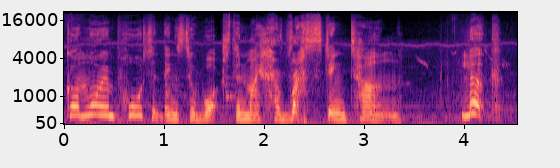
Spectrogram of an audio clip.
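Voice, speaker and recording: An actress playing a wary, blunt horned tiefling scout in a video game, speaking with streetwise urgency. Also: female voice, medium pitch, very animated, measured pace, faint music behind. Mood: wary, urgent. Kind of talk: dramatic video game cutscene acting.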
